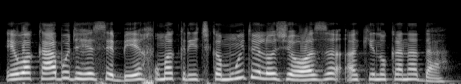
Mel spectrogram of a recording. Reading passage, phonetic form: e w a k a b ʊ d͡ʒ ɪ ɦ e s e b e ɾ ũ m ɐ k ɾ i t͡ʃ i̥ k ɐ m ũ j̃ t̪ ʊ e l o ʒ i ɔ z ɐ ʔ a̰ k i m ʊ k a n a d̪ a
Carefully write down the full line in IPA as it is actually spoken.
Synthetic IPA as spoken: e w a k a b ʊ d͡ʒ ɪ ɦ e s e b e ɾ ũ m ɐ k ɾ i t͡ʃ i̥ k ɐ m ũ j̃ t̪ ʊ e l o ʒ i ɔ z ɐ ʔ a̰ k i n ʊ k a n a d̪ a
